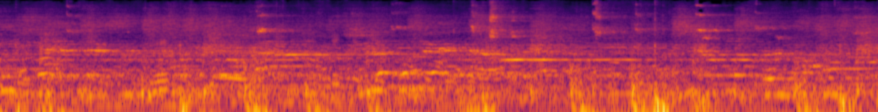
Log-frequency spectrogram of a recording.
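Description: A basketball bouncing on an indoor gym floor: a series of short, irregular thuds during play.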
